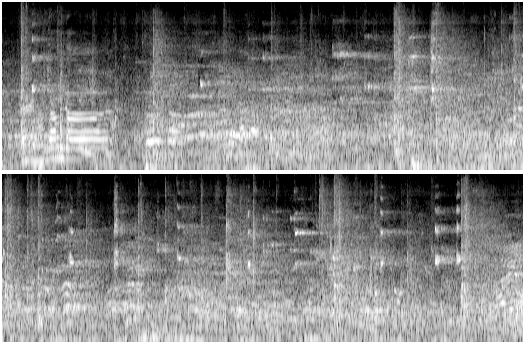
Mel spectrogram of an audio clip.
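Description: Shuttlecocks are struck with sharp pops by rackets.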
